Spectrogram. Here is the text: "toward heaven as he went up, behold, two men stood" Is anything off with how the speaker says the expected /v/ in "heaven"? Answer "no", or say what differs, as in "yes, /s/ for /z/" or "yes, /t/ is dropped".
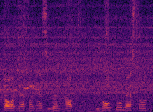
yes, /p/ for /v/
